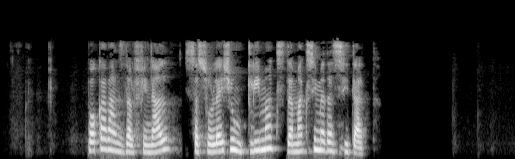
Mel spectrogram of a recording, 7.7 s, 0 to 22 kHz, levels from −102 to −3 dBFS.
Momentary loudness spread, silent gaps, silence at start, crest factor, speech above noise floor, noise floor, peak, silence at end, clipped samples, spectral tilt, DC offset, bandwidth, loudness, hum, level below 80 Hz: 6 LU; none; 1.3 s; 16 dB; 64 dB; -79 dBFS; -2 dBFS; 2.3 s; under 0.1%; -4.5 dB/octave; under 0.1%; 7.8 kHz; -16 LUFS; none; -60 dBFS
